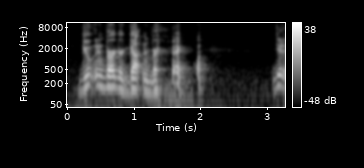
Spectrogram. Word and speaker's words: Guttenberg: It is Guttenberg. is it God? Guttenberg. Yep. See, Okay. Gutenberg sounds right to me, and it maybe sounds a little cartoonish when I say that.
